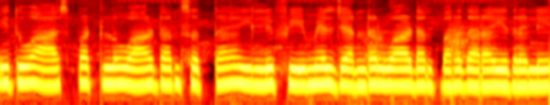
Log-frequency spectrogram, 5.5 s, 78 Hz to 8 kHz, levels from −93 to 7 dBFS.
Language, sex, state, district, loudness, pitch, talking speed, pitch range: Kannada, male, Karnataka, Raichur, -11 LUFS, 195 Hz, 130 wpm, 190-205 Hz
